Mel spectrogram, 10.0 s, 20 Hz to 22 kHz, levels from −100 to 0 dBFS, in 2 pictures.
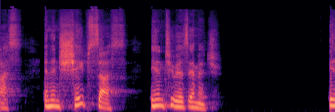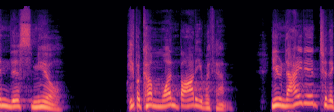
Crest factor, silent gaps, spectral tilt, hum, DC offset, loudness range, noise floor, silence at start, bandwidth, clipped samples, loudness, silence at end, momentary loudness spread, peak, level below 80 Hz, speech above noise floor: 14 dB; 3.60-3.75 s, 3.87-4.04 s, 4.11-4.47 s, 6.67-6.72 s, 6.84-6.88 s; -5.5 dB/octave; none; under 0.1%; 3 LU; under -90 dBFS; 0 s; 17 kHz; under 0.1%; -27 LUFS; 0 s; 13 LU; -14 dBFS; -70 dBFS; over 64 dB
